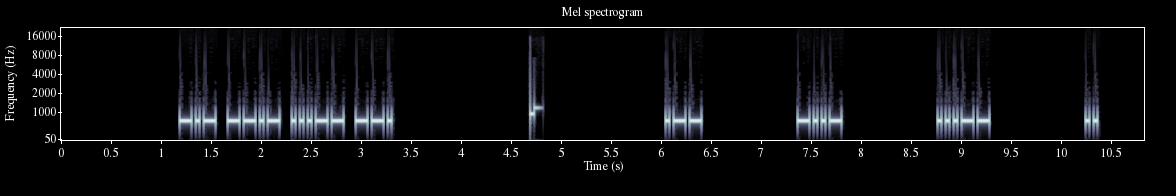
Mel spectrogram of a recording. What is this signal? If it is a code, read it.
Morse code, heard as a keyed tone, about 30 wpm, spaced as for 13 wpm, 700 Hz. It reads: KQ3G WX3I
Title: USA Call Signs - 4 Characters - 8x Character Spacing - 30wpm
